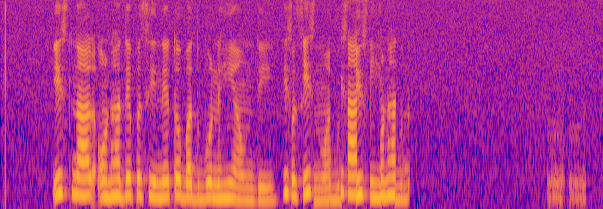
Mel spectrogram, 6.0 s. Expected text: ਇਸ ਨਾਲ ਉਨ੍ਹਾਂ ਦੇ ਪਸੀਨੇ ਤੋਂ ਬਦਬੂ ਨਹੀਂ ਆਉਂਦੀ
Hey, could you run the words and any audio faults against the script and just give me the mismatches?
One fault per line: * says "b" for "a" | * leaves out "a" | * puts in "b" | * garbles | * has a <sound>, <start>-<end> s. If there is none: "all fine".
* garbles
* has a laugh, 5.5-5.9 s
